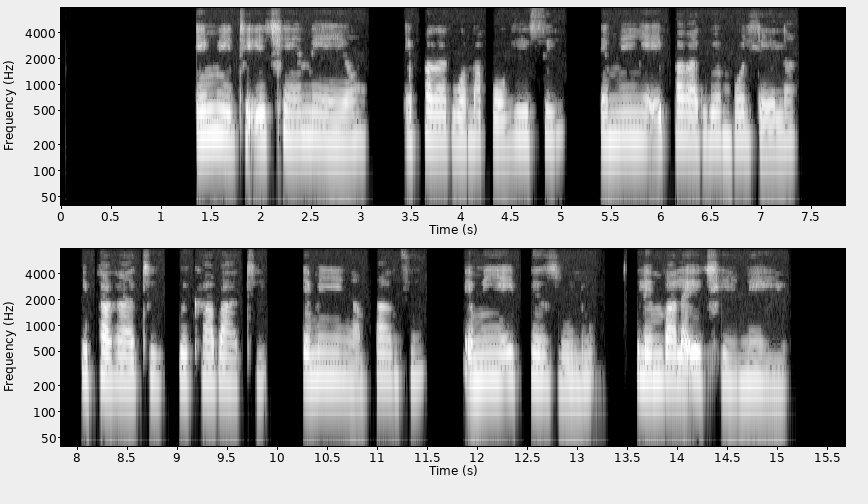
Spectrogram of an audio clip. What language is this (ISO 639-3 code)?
nde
